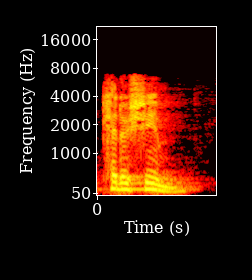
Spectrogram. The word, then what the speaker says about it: Kedoshim: Here the reference is Elohim Kedoshim. Kedoshim. Leviticus 19 and verse 2. Kedoshim is spelled K-E-D-O-S-H-I-M.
